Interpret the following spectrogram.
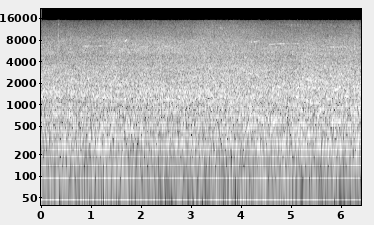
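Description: Street traffic: cars driving through an intersection, a steady wash of engine and tyre noise.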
